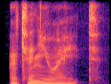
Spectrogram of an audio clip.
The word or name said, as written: attenuate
